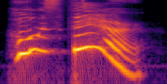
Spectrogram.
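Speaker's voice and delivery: loud high shout into the dark; startled call. Acted. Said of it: "we have an echo in here".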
